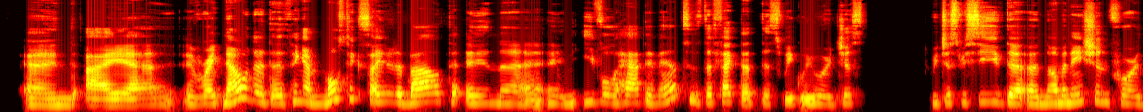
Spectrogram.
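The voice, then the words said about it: French Canadian accent. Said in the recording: “if you haven't figured it out from the accent, I'm French Canadian”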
